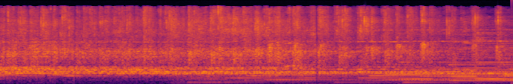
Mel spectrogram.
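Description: Electronic keyboard playing sustained chords, with low bass notes coming in about two seconds in, and hand-clapping running through it.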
